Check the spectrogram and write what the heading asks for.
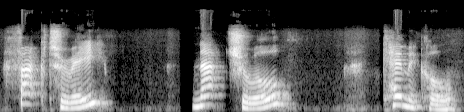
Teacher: three syllables with the stress on the first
